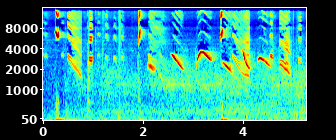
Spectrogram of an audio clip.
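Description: Green-winged saltator giving quick, bright whistled phrases, with slurred rising and falling notes about twice a second and a few sharp clicks between them.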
